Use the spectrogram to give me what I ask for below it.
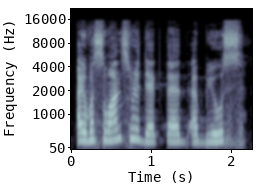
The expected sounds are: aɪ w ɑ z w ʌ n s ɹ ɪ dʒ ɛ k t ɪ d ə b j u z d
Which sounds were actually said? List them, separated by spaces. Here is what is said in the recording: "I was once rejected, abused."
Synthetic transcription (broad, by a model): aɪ w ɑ s w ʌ n s ɹ ɪ dʒ ɛ k t ɪ d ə b j u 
